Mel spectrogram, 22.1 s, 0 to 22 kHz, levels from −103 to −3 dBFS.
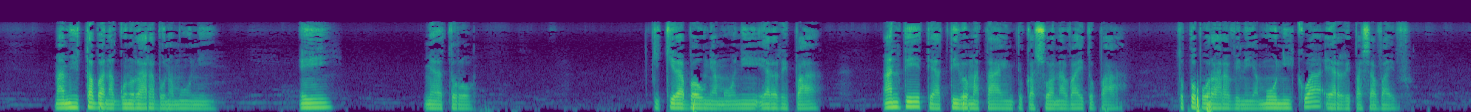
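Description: Throughout the 22-second speech clip there is a hissy, grainy treble with nothing at all above 10.6 kHz. This is Vorbis compression at heavy settings, likely at around 30 kbps. The codec keeps a smooth outline of the spectrum but quantises the fine detail on top so coarsely that upper harmonics dissolve into noise of similar energy. On a spectrogram the display goes blank above a hard shelf at 10.6 kHz, and the band beneath it looks speckled rather than cleanly striped.

Pre-echo appears at five sharp onsets. At 2.37 s, between "na gono rara" and "bona moni", a short hiss lasting about 21 ms leads into the attack. The same happens at 6.72 s (27 ms), at 16.31 s (25 ms), at 17.84 s (24 ms) just before "popo rara", and at 19.46 s (18 ms) just after "o moni". Each time, quantisation noise sized for the loud attack has been spread across the whole transform block, including the quiet part before it, so the onset sounds smeared. 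On a waveform a low fuzz rises just ahead of the transient. On a spectrogram a thin broadband smudge precedes the attack's vertical edge.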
